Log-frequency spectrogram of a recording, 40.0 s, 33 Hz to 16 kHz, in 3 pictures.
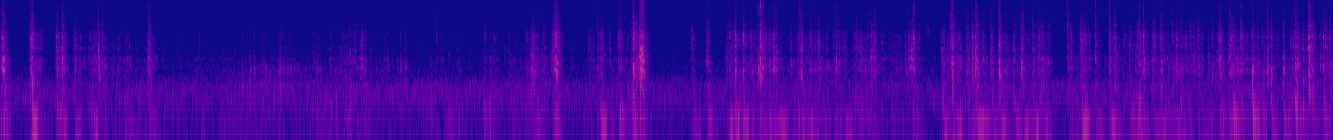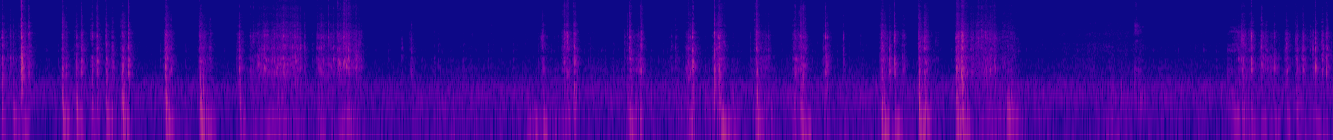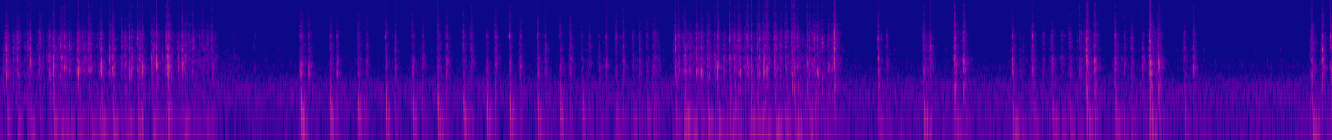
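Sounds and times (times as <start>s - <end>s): computer keyboard key clicks: 3.4s - 17.0s, 29.6s - 38.6s.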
